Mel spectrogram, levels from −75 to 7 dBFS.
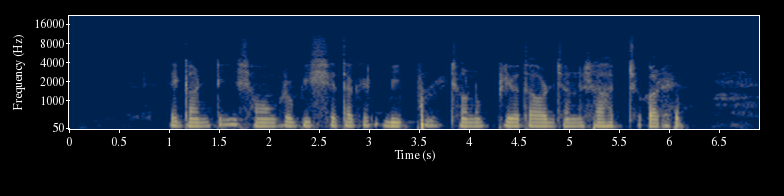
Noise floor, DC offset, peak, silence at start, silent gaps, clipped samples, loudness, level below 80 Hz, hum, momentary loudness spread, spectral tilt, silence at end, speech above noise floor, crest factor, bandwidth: -72 dBFS; under 0.1%; -2 dBFS; 1 s; none; under 0.1%; -24 LUFS; -44 dBFS; none; 6 LU; -8.5 dB/octave; 0.75 s; 49 dB; 24 dB; 8.2 kHz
